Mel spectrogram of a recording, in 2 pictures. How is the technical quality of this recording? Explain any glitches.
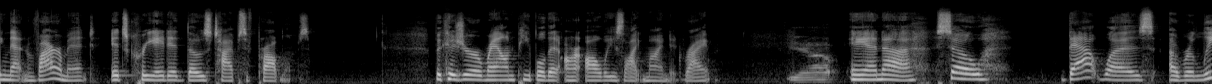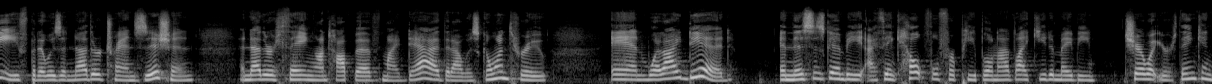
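No glitches or technical faults can be heard anywhere in the recording, and the signal holds steady throughout.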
